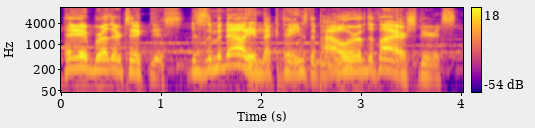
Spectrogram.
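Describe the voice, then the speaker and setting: A man's voice: high voice, fairly quick, vocal fry, pushed and bright, exaggerated voice. Darunia, a man doing a throaty rock chieftain. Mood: proud brotherly. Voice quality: strained, throaty put-on voice. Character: burly male rock-creature chieftain, proud and brotherly. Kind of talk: reading game dialogue aloud in a voice. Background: game music.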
